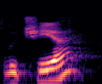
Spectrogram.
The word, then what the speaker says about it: Lucia: It's Lucia, with a ch, and whether it's Italian or Latin, I don't think it's a Spanish name, so that's good.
